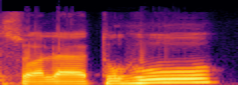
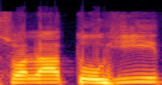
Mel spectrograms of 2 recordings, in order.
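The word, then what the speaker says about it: صلاته: Tapi kalau sebelum domir itu dhammah, dibaca hu ya, sholatuhu. Jadi dia menyesuaikan, munasabah ya, menyesuaikan dengan harkat sebelumnya. Karena bayangkan coba kalau dibaca sholatuhi itu sulit nggak kira-kira?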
